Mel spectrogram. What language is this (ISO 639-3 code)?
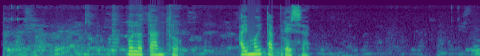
glg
